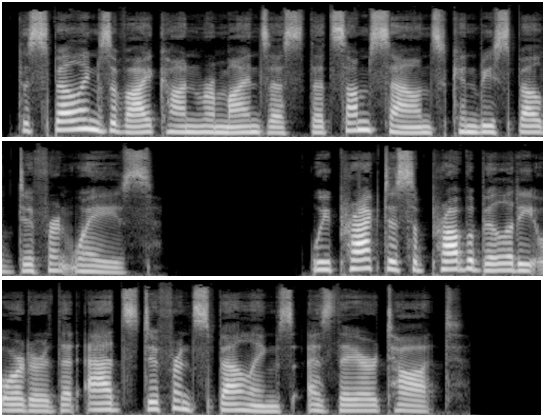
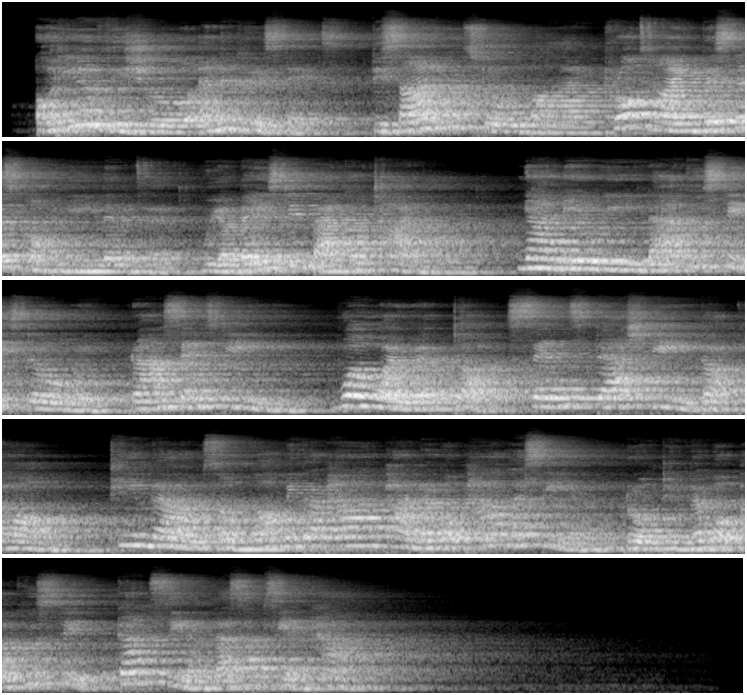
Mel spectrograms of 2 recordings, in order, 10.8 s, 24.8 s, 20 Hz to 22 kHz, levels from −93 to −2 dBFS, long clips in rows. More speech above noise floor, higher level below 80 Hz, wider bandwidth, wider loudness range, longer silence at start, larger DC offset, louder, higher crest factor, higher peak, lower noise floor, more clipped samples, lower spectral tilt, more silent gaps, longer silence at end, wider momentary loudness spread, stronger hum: first, over 71 dB vs 56 dB; first, -54 dBFS vs -60 dBFS; first, 18.5 kHz vs 13.5 kHz; about the same, 3 LU vs 4 LU; about the same, 0.1 s vs 0.2 s; neither; about the same, -19 LUFS vs -17 LUFS; about the same, 20 dB vs 18 dB; about the same, 0 dBFS vs 0 dBFS; first, under -90 dBFS vs -73 dBFS; neither; about the same, -4.5 dB/octave vs -5.5 dB/octave; first, 4.79-5.55 s vs none; second, 0.55 s vs 2.1 s; about the same, 9 LU vs 10 LU; neither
